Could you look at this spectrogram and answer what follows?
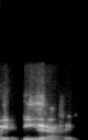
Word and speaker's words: epígrafe: Pero para esto no entonces escriban acápite o epígrafe acapite o epígrafe son dos palabras esdrújulas acá y te lleva acento en la segunda a y epígrafe tiene lleva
